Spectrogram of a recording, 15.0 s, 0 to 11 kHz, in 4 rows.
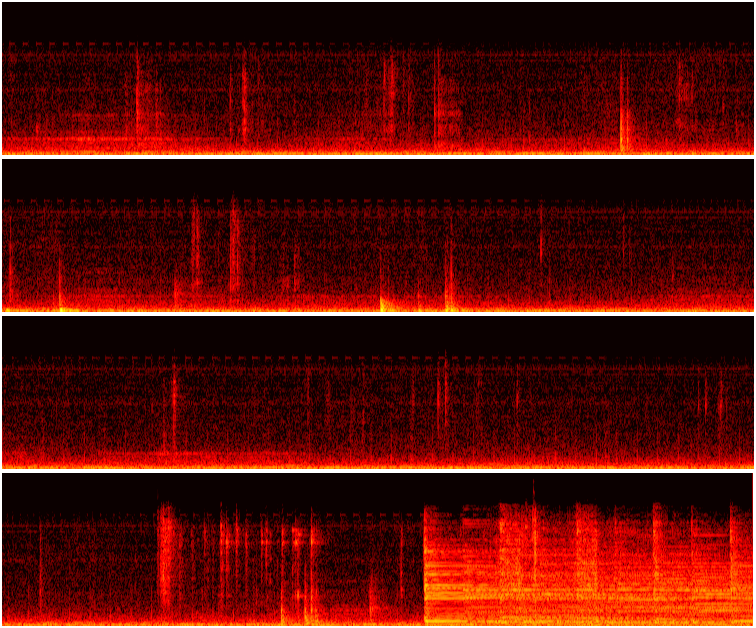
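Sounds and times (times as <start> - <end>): steady low hum: 0.0 - 15.0
metal padlock cylinders clicking: 12.0 - 13.4.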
